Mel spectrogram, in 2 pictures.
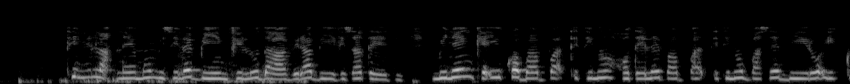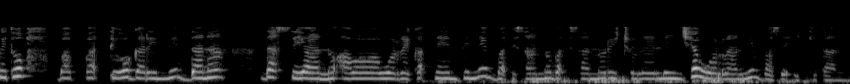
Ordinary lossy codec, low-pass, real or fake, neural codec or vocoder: MP3, 24 kbps; 7.2 kHz; real; none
